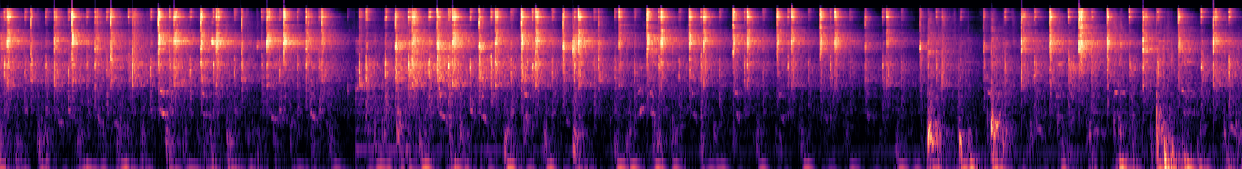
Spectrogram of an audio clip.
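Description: Table tennis attacking shots with a bat carrying Butterfly Rozena rubber give sharp, close pings in a steady rally rhythm. Each ball-on-bat contact is crisp and fairly loud, and faint background room noise runs throughout.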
